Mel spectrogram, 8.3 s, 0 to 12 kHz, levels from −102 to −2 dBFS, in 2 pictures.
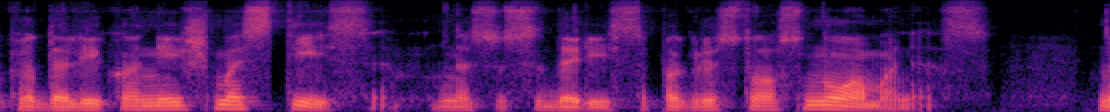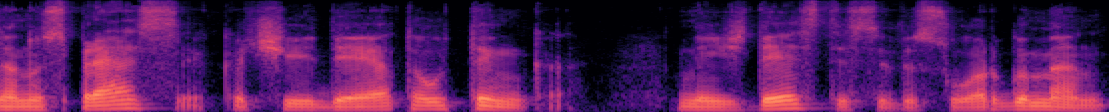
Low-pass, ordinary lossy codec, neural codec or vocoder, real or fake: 10.8 kHz; Opus, 16 kbps; vocoder, 48 kHz, 128 mel bands, Vocos; fake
